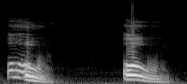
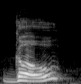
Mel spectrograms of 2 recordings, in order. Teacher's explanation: you take your glide from o to u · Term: diphthongs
